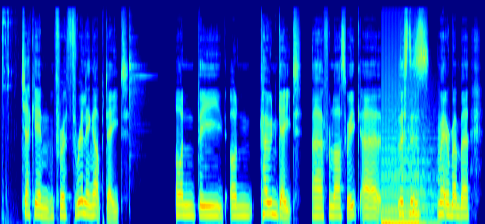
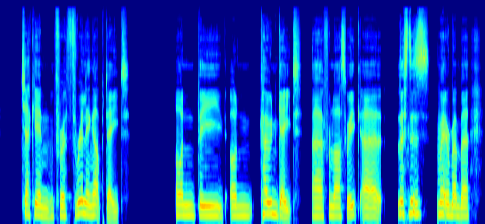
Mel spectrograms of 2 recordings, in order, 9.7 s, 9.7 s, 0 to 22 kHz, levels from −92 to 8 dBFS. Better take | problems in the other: second | jangling keys; faint; at the start; peak 15 dB below the speech // clattering dishes; faint; at 2.5 s; peak 15 dB below the speech // alarm; noticeable; from 7.5 to 8.5 s; peak 4 dB below the speech

